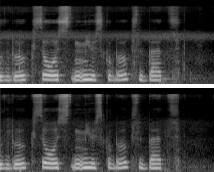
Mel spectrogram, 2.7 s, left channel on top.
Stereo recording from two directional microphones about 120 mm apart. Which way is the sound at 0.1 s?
40° right (ahead or behind).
